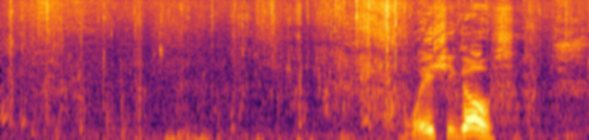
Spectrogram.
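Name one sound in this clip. Water splashes as a fish is released.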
